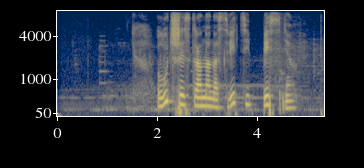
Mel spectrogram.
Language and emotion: Russian, positive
